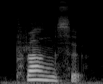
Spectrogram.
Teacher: If you remember from the example with copy, Korean doesn't have an F sound, and so France comes out 프랑스.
